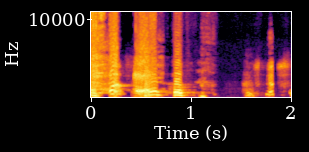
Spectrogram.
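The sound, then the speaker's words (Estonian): Several harsh coughs burst out in quick succession, then a brief pause and a few softer throaty sounds like someone clearing their throat. “Ja tšau, see on see seksikas köha.”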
